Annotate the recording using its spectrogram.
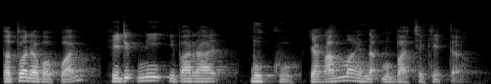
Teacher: penutup tu kita dengan kata hikmah dengan nada yang sangat rendah supaya menjadi satu bisikan kepada penonton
